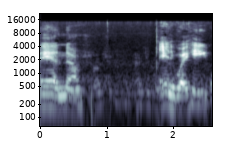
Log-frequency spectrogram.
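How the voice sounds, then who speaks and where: Over noticeable background noise, a woman with a Texan accent speaks at a fairly slow pace. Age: 80s+. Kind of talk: interview answer.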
